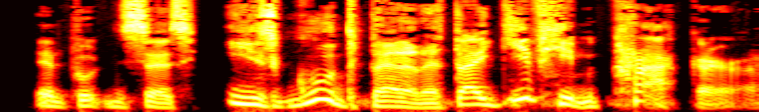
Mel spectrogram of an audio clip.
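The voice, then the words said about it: Good Russian accent imitating Putin. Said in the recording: “you do a great Russian accent.”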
